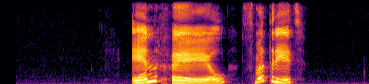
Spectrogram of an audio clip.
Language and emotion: Russian, positive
